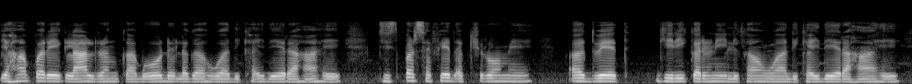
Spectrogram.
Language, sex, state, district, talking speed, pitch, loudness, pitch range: Hindi, male, Uttar Pradesh, Lalitpur, 170 wpm, 135 Hz, -18 LUFS, 130-145 Hz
